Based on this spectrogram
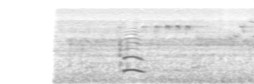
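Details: Common loon giving a hoot, its shortest call and a greeting used among loons in groups and by parents encouraging chicks: a single soft, short note, slightly rising then falling, over a steady background hiss.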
